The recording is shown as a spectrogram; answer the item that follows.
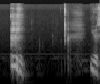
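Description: A man clearing his throat once, short and loud, early on, followed about a second later by a single faint click.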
